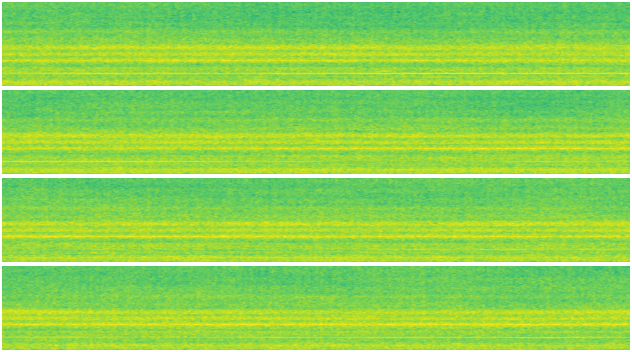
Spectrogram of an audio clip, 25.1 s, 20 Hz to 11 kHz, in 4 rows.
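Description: Mitsubishi F-2's single F110-IHI-129 afterburning turbofan running steadily on the ground during an engine run-up: a constant jet roar with a steady high-pitched turbine whine over it.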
